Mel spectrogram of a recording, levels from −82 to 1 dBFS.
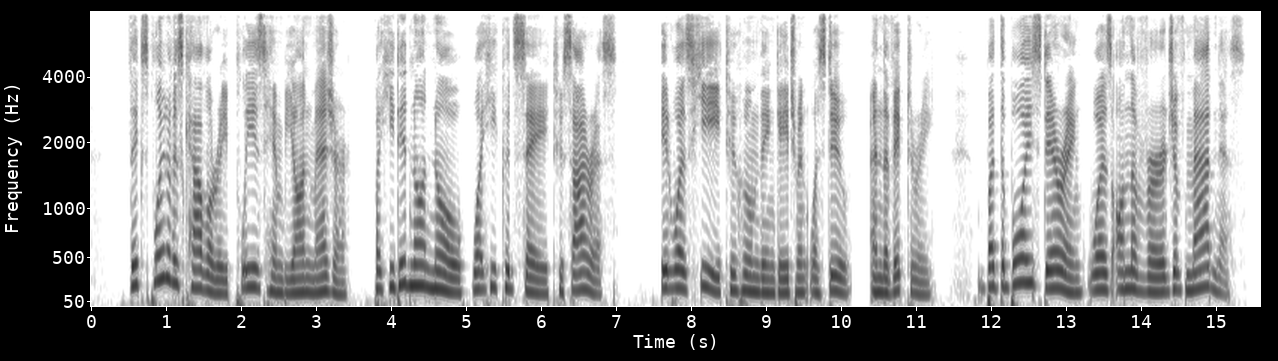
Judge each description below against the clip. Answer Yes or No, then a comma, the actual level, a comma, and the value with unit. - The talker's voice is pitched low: No, medium, 165 Hz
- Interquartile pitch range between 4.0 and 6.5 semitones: Yes, average, 4.5 semitones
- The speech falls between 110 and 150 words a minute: No, average, 160 wpm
